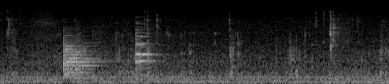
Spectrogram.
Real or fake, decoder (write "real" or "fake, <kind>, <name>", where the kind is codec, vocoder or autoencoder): real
